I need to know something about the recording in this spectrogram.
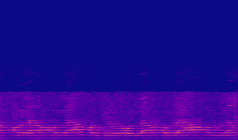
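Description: Tabby kitten giving one long, drawn-out meow held at a nearly steady pitch, wavering slightly.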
